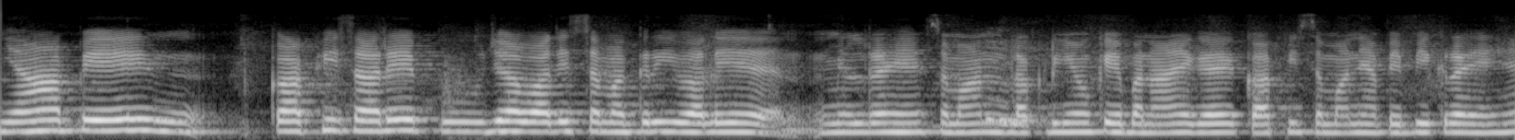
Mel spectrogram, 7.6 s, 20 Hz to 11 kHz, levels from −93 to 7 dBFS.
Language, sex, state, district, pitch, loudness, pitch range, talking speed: Hindi, female, Bihar, Patna, 220 Hz, -15 LUFS, 210-235 Hz, 190 wpm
